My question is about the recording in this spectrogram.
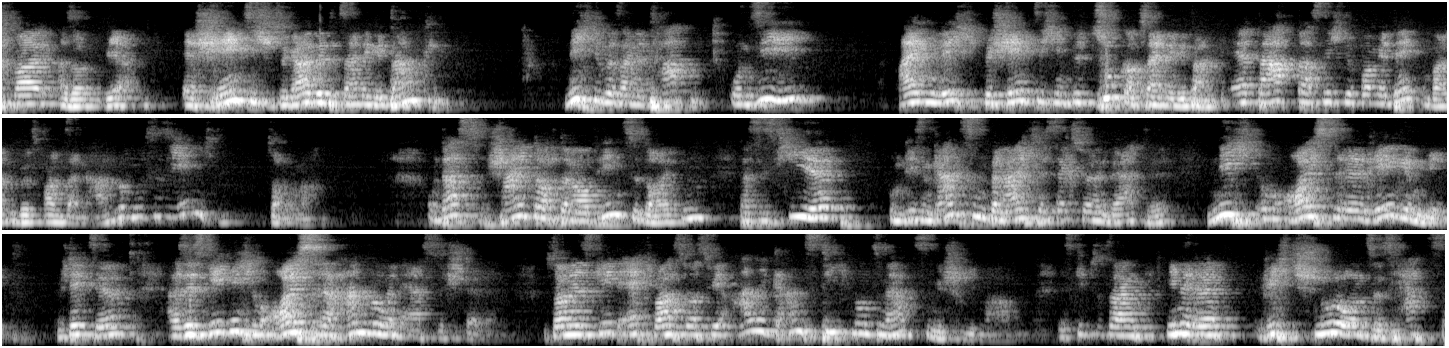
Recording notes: Teil des Vortrags in Brig-Glis (CH)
